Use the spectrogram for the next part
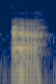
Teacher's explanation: I tend to slightly alter the alpha so it's pronounced a little bit more nasal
